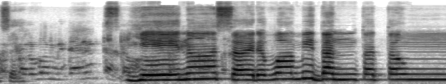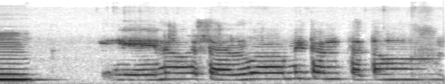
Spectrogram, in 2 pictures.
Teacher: पुढे त असल्यामुळे दच्या वरचा अनुस्वार न करतोय आपण. · मिदन बोलायचं, मिदम नाही, न उच्चार करायचा.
